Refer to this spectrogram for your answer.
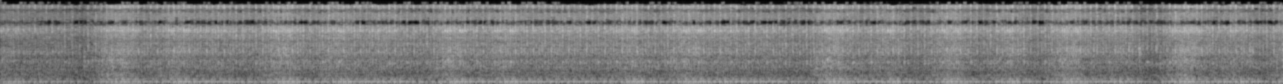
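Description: Low, lumpy idle with an uneven beat and small surges in level; the engine is not running smoothly, cause not clear.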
